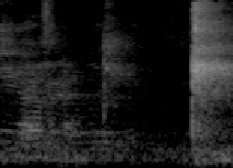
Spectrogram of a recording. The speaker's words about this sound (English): Ooh. I like y'all clapping because that means you're getting it.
